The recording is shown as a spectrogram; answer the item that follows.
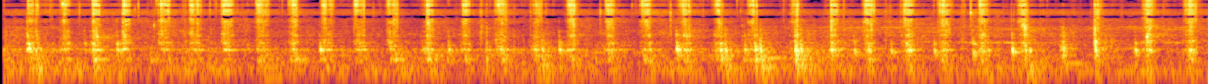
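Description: Drawknife stripping bark from the edge of a live-edge wood slab in quick, even pull strokes, about three a second, each a short scrape of steel on bark and wood.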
